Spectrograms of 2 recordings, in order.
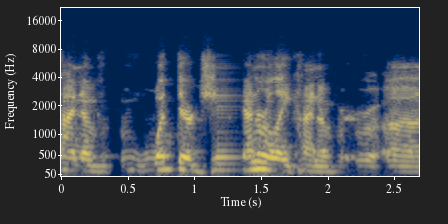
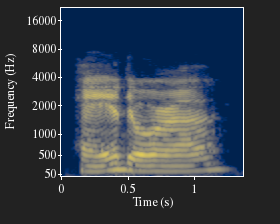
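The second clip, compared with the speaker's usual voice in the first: put-on cartoon cat voice. Cast member answers a fan request for their best Catra impression. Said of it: "do their best impression of Catra saying".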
